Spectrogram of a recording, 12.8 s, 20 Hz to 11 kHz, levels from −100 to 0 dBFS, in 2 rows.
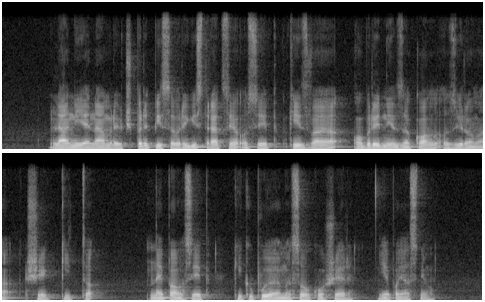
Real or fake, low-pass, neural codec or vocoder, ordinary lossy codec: real; 9.9 kHz; none; none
